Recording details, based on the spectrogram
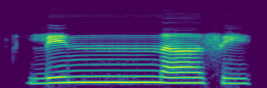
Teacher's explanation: नून के ऊपर शादा गुना किया जाएगा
